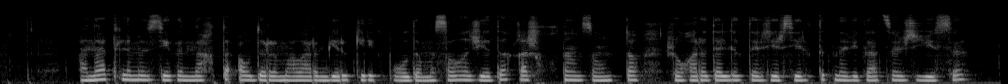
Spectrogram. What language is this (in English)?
Kazakh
